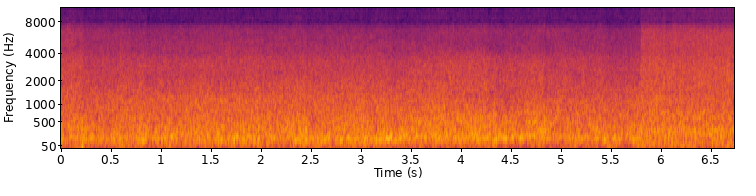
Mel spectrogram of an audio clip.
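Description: A mountain stream rushing and splashing over boulders in a narrow rock gorge, a loud, steady flow of white water. The rush turns hissier near the end.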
